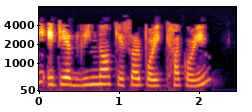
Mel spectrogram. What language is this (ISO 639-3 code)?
asm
